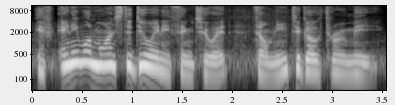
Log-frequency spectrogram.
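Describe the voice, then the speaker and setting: A young fox-eared forest ranger from a fantasy video game. He is a practical scholar who speaks in articulate, measured phrases with a dry, wry edge. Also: on the high side, big pitch swings, a little mellow. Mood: thoughtful. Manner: precise, articulate, matter-of-fact with dry sarcasm. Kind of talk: scripted video game character voice lines.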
